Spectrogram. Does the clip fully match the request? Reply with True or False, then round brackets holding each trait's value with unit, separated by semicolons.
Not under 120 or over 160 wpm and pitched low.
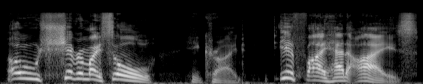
False (140 wpm; 160 Hz)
